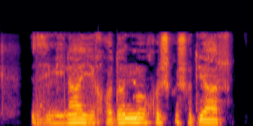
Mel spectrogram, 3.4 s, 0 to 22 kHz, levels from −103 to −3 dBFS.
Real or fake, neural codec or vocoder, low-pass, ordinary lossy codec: real; none; 7.2 kHz; AAC, 64 kbps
